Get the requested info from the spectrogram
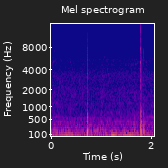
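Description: Two sharp thuds of a football being hit, about a second apart, the second one louder.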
